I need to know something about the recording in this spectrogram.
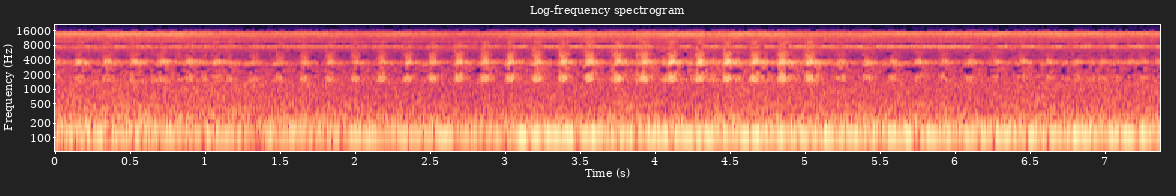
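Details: Frogs calling at night in a rice paddy, a rapid series of clicky pulsed croaks, roughly three each second, building in the middle of the recording and easing off near the end, with a constant low drone beneath.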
